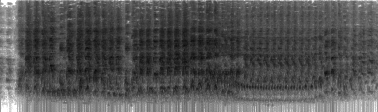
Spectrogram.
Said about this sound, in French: Cet oiseau s'appelle le kukabura et je peux vous assurer qu'il est impossible de rester éveillé en dessous. C'est aussi un oiseau qui a une place assez importante dans la culture euh, aborigène.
